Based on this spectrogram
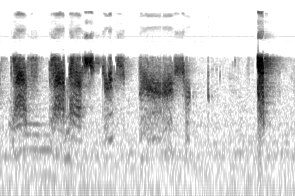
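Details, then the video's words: Pet budgerigar practising a newly learned word, 'fantastic', in a run of scratchy, buzzy, speech-like syllables in quick bursts, a pause, then one sharp final chirp. "Mickey budgie Practicing new word FANTASTIC"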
